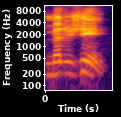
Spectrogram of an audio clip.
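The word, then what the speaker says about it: Medellín: Okay, Medellin, but it's pronounced Medellin.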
